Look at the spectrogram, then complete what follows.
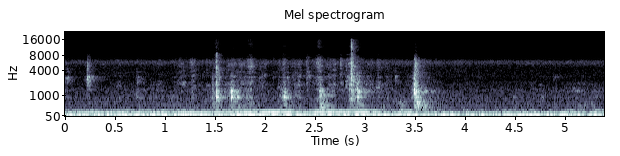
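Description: A run of light, irregular clicks and ticks from parts being handled and bolts being hand-started while a new electric starter is fitted to a lawn tractor engine, over a low steady hum.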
